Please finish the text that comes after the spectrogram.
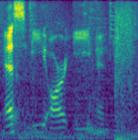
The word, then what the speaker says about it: serene: S-E-R-E-N-E. Serene. Serene.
